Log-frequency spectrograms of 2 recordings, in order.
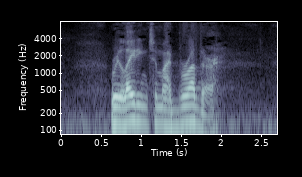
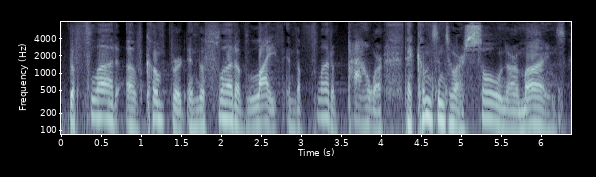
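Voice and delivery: normal talking voice

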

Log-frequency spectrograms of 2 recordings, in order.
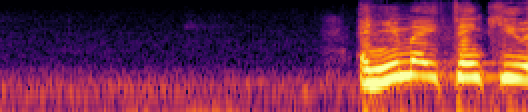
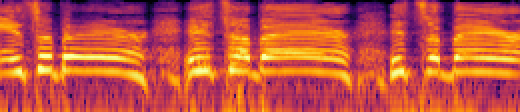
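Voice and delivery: put-on high panicked kid yelling about a bear; retold kid's yell; 8 semitones higher than usual. Little brother caught by dad playing bear, high mock yelling. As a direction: cry out in mock alarm, pitched way up.

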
